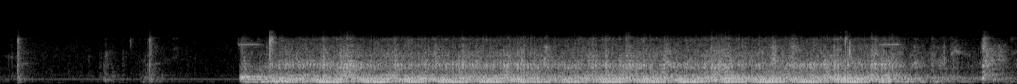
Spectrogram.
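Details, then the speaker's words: Maytag Epic Z dryer: loud rumble with steady rhythmic pulsing, about three beats a second, whenever drum rotates, with or without clothes; belt seems fine, cause unknown. "I have a Maytag Epic Z dryer um not exactly sure what this noise is but when I start it it sounds whenever the drum rotates doesn't matter if there's clothes in it or not it makes this kind of sound"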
